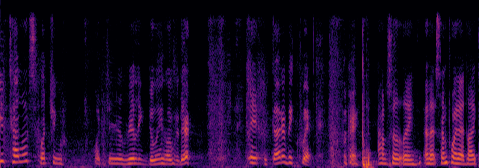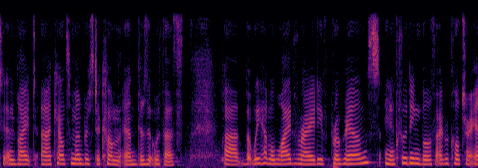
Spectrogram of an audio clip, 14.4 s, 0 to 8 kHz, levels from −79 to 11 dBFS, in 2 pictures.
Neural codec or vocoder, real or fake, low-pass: codec, 44.1 kHz, 3.4 kbps, Pupu-Codec; fake; 7.2 kHz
